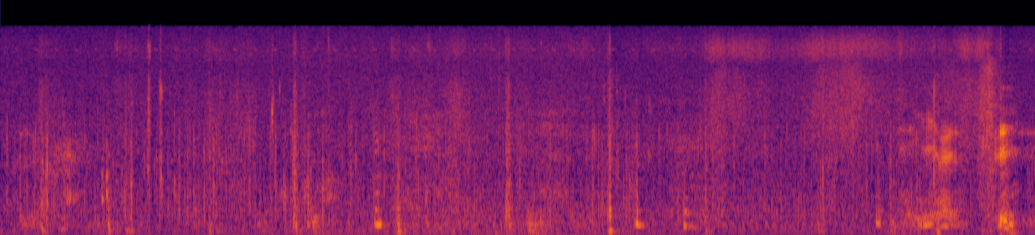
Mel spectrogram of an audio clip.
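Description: Footsteps and bodies scuffle with dull thuds.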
